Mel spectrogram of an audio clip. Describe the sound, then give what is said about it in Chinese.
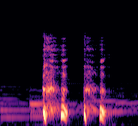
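An elderly man's hoarse cough from inside a bathhouse: four rough, throaty bursts in two quick pairs, each with a low voiced rasp, over a faint steady hum and no talking. “而就在我已经穿好第二只鞋，准备起身时，我突然听到澡堂里面传来一声咳嗽声，很清晰，好像是一个老年人的咳嗽声。”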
